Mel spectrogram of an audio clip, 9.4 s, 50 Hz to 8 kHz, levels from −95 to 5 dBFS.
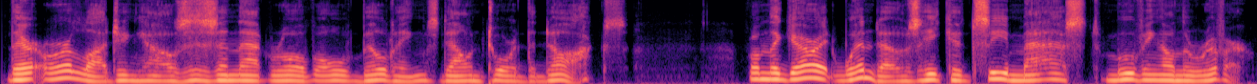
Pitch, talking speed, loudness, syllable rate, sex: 145 Hz, 165 wpm, -18 LUFS, 4.4 syllables/s, male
